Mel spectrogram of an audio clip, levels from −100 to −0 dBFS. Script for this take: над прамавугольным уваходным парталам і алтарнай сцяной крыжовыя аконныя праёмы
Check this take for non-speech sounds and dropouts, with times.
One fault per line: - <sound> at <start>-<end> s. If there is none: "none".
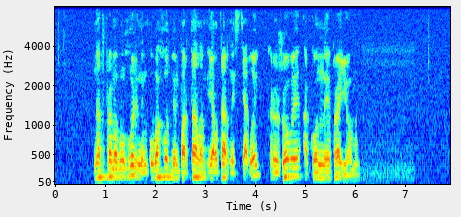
none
